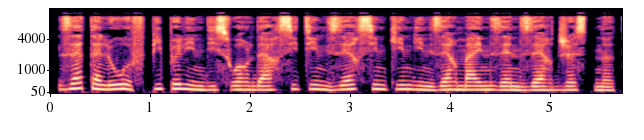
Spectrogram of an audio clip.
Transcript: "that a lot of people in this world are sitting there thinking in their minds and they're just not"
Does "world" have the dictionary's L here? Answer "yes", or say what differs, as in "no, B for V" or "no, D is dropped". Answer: yes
